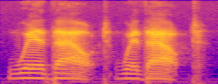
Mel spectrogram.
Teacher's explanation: you have to get the tongue in between the teeth then force the air and vibrate the vocal folds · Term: th sound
